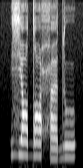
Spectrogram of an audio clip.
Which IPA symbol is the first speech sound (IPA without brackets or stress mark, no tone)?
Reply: zʲ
